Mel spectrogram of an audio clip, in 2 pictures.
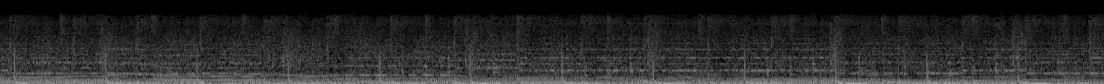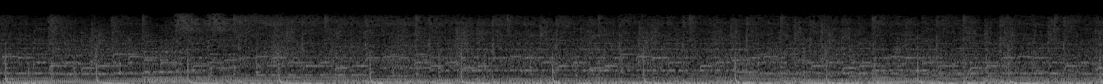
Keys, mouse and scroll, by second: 2.7-3.3 drag, 4.4 click, 6.8 click, 12.1 right click, 12.7 click, 17.7 ctrl+z, 20.3 click, 21.2 ctrl+z.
